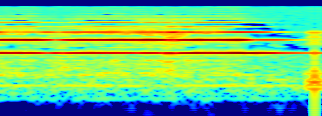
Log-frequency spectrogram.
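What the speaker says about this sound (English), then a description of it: "This is a harmonic." Bowed string instrument playing a harmonic on the E string, fourth finger position, as a steady pure high tone held for over a second, clear and close with no talking.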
